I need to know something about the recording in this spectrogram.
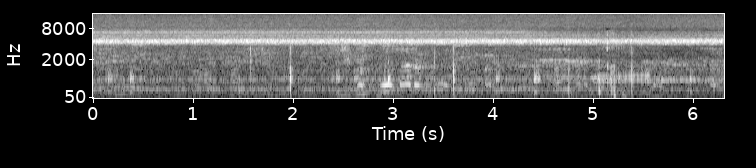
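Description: Faint, steady high-pitched drone of an insect chorus, with a few scattered soft clicks and ticks.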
